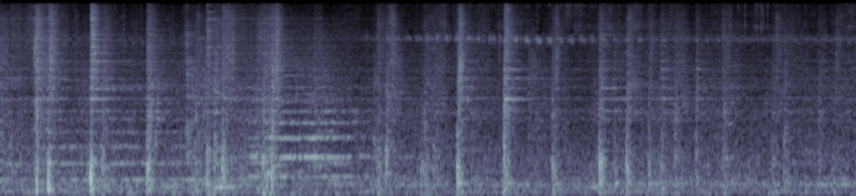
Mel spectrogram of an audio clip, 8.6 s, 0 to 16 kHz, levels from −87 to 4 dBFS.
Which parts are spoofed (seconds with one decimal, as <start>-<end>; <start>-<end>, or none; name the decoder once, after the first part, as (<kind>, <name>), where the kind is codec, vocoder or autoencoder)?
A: 0.0-0.6 (codec, SNAC); 2.3-3.6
